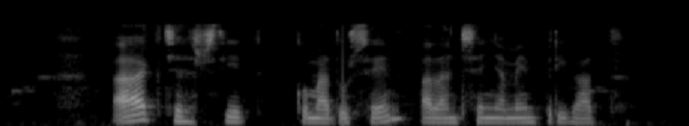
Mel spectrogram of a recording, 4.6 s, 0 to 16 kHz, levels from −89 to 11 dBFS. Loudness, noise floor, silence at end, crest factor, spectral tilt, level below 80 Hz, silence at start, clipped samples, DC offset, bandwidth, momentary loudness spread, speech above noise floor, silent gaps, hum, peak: -41 LUFS; -70 dBFS; 0.45 s; 22 dB; -3.5 dB/octave; -78 dBFS; 0.75 s; under 0.1%; under 0.1%; 7.6 kHz; 14 LU; 29 dB; none; none; -20 dBFS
